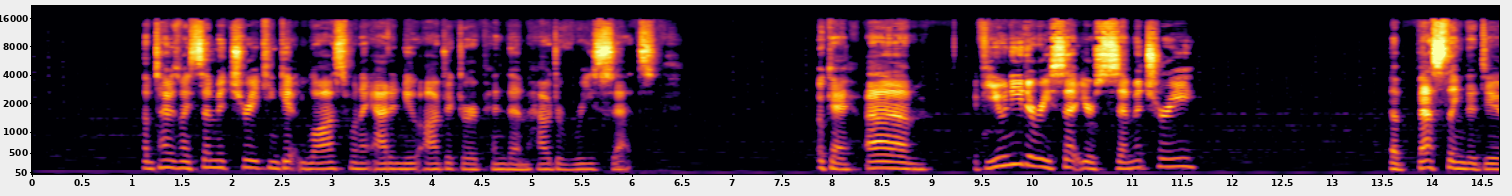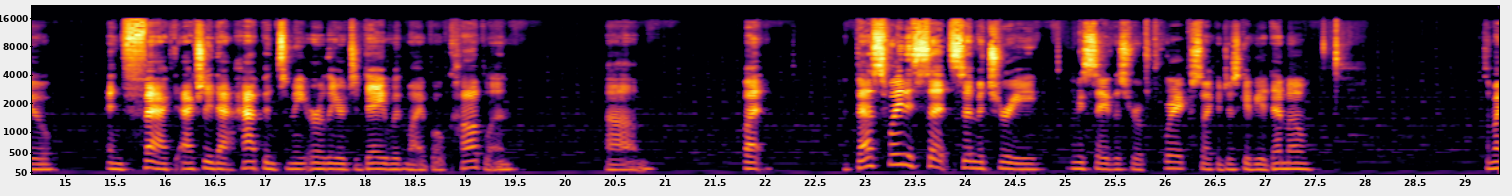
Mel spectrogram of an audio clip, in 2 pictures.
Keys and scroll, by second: 25.4 Return.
